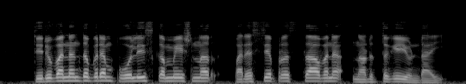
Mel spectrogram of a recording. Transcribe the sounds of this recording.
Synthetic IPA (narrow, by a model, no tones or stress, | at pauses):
t̪iɾuʋɐnɐnd̪ɐbuɾɐmpo̞ːliːskɐmːiːʂɐɳɐrpɐɾɐsjɐprɐst̪ʰaːʋɐnɐnɐɽut̪ːuɣɐjuɳɖa̰ːjḭ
